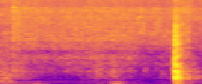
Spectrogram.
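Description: Very quiet kitchen sound with a single sharp knock near the end: a cooking utensil striking a frying pan while diced red peppers and ground beef are being stirred in.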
